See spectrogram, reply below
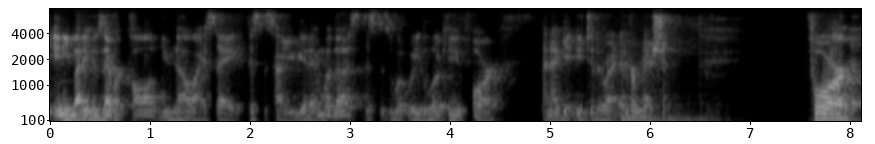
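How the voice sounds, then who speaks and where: A man's voice: medium pitch, fairly bright tone. A man giving an informal online training lesson, explaining step by step in an emphatic, conversational way as a trainer. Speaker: notary trainer and host. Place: indoors, online video call with screen share. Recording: muffled, roomy video-call audio.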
